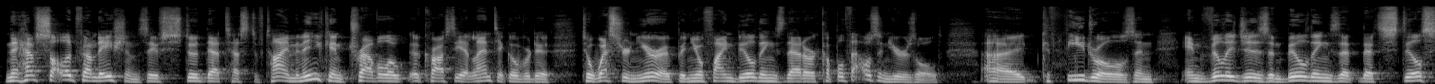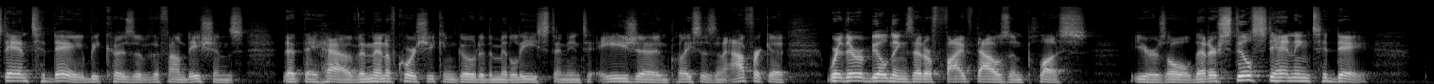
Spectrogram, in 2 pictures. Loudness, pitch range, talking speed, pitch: -21 LUFS, 125-165 Hz, 185 wpm, 140 Hz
